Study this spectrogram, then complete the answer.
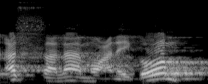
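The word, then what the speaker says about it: السلام عليكم: pakai alif lam ya jadi bacanya harus as tuh ya tasdid di atas huruf Sin ada tasdid berarti bacanya assalamualaikum warahmatullah itu minimal Assalamualaikum itu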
